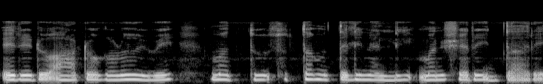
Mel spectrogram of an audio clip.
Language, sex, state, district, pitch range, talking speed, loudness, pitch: Kannada, female, Karnataka, Bidar, 205-220 Hz, 90 wpm, -16 LUFS, 215 Hz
